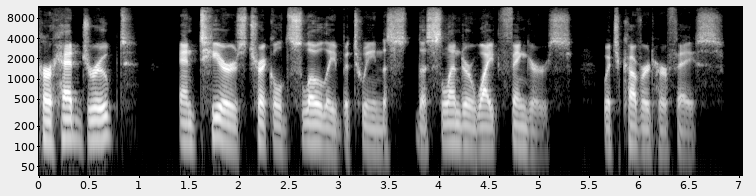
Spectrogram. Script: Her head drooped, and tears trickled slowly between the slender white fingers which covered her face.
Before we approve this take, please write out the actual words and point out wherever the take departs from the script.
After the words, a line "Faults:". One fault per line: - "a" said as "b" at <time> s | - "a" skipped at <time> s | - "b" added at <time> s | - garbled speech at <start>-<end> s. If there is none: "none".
Her head drooped, and tears trickled slowly between the the slender white fingers which covered her face.
Faults:
- "the" added at 3.7 s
